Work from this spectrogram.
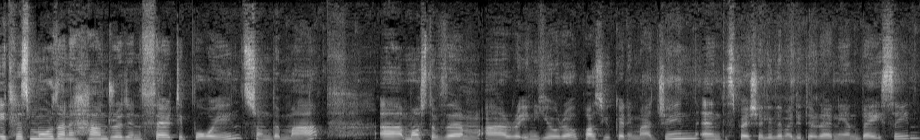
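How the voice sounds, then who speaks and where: A woman with a dark, mellow tone and medium pitch, ordinary pitch variation, at a moderate pace. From Greece. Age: 30s. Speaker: pagan devotee. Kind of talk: video presentation.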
